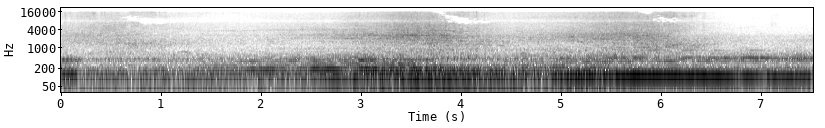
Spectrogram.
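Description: Motorcycle engine running with a low, steady note, its pitch rising and falling as it is revved during the first few seconds, then holding steady and louder in the second half.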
